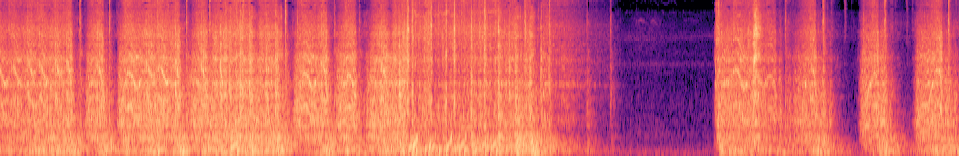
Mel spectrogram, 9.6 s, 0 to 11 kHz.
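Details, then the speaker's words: Free 239 3.9-liter V6 first start, fuel poured into carb, timing backed off after over-advance; starter churns about four beats a second with scattered pops, dies off and restarts weaker; battery running flat, needs charger. "oops i think my battery is about done i think it needs to have a some time on the charger"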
